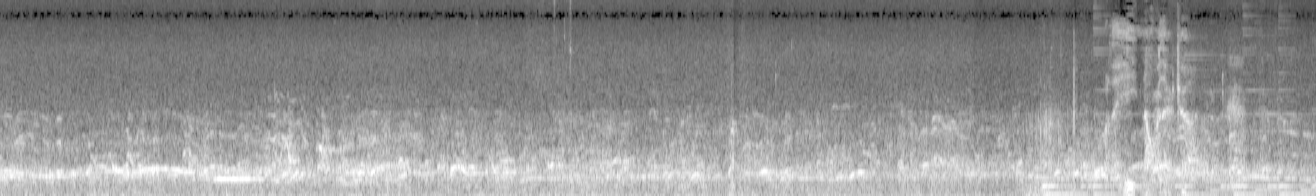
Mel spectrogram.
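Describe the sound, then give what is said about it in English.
Far-off animal barking comes in scattered, repeated calls over a steady wash of outdoor background noise, with a few higher, howl-like tones near the end. “About the same and feistier. Man. Barking.”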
